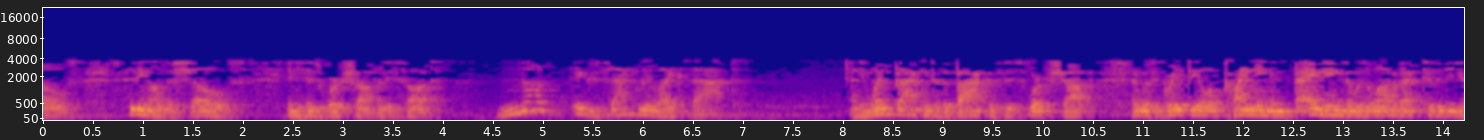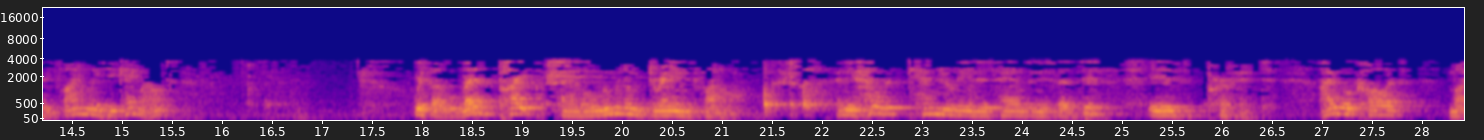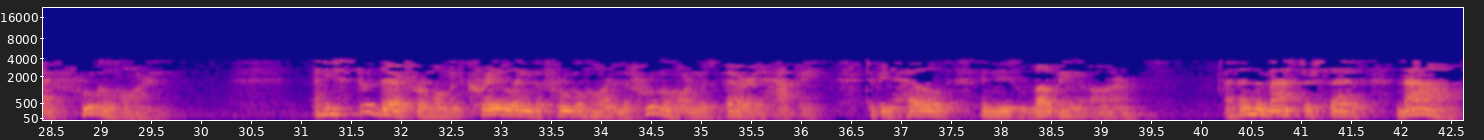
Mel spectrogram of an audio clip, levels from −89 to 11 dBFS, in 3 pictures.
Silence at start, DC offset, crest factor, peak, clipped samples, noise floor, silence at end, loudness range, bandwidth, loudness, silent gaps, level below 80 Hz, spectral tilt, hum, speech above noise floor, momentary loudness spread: 0 s; under 0.1%; 20 dB; -4 dBFS; under 0.1%; -57 dBFS; 0 s; 8 LU; 4 kHz; -25 LUFS; none; -62 dBFS; -11.5 dB/octave; none; 33 dB; 17 LU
